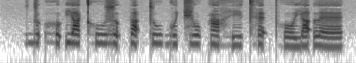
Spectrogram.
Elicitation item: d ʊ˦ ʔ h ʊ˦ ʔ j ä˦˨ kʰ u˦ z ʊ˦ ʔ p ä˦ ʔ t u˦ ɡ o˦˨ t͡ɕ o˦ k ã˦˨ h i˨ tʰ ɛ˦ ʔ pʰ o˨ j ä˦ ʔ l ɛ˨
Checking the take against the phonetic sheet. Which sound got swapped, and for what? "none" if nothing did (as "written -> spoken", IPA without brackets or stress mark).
none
